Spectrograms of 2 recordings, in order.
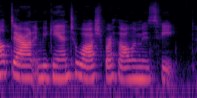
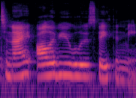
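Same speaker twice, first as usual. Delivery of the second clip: plain reading voice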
